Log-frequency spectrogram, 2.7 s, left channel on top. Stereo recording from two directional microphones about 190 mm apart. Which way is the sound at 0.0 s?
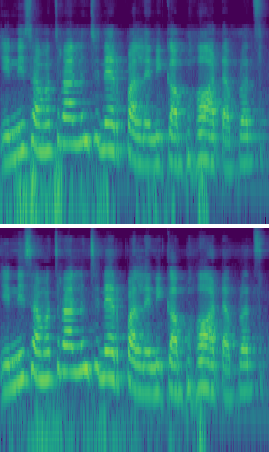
20° right (ahead or behind).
